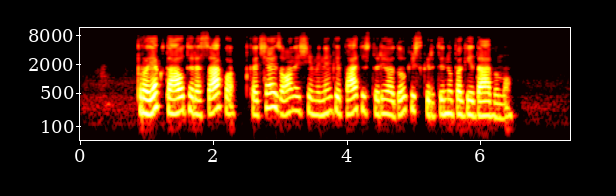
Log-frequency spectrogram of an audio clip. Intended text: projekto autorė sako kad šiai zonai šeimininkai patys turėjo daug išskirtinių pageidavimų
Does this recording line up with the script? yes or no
yes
